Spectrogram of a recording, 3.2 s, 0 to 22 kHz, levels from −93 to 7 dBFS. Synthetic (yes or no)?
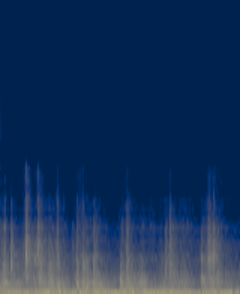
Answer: yes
